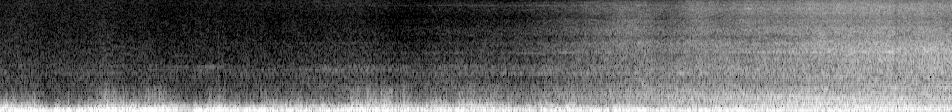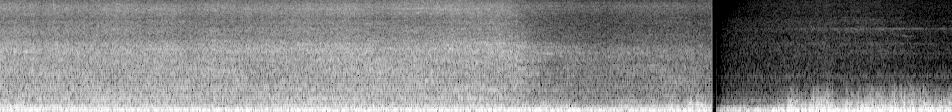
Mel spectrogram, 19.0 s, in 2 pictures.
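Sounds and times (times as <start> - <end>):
electric train passing at speed: 3.2 - 16.7.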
